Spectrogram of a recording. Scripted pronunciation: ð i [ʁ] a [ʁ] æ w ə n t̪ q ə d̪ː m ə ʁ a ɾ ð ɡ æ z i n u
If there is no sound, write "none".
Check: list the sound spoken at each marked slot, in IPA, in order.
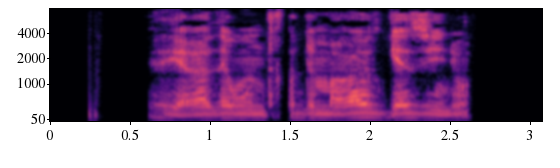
ʁ, ð

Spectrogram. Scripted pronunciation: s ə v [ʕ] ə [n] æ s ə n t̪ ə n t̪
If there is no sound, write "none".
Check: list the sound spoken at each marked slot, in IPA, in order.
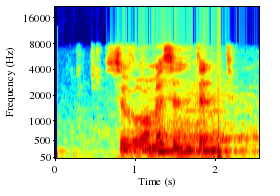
ʁ, m

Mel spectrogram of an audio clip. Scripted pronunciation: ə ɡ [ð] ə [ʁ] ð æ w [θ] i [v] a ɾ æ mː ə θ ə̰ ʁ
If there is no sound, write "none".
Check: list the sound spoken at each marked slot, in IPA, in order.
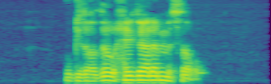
ð, ʁ, ħ, ð

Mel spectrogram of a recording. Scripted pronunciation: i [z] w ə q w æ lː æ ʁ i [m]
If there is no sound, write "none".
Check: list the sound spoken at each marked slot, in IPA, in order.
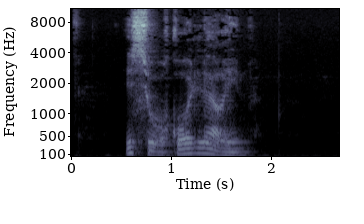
s, m

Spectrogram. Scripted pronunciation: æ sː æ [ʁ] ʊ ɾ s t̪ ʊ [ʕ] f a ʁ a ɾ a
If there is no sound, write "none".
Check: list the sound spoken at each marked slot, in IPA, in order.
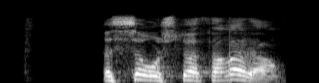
ʁ, ʕ

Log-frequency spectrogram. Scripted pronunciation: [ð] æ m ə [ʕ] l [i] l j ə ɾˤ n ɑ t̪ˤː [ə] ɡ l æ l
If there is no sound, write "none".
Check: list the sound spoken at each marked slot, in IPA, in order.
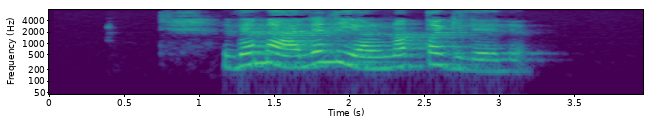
ð, ʕ, æ, ɑ

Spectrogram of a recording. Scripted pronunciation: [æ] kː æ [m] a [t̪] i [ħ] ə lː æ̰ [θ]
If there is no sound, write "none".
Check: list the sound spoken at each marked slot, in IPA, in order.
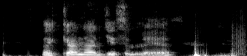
æ, n, d̪, θ, θ

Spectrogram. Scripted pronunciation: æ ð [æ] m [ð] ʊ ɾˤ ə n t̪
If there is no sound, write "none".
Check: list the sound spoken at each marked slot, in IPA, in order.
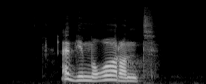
i, ʁ

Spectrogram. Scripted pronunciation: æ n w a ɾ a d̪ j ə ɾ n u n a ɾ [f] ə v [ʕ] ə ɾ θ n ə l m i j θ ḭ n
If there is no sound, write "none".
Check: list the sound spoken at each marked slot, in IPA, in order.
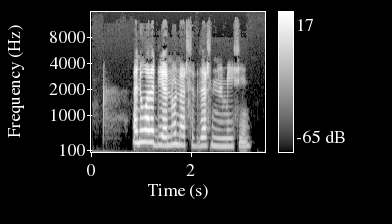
θ, ð

